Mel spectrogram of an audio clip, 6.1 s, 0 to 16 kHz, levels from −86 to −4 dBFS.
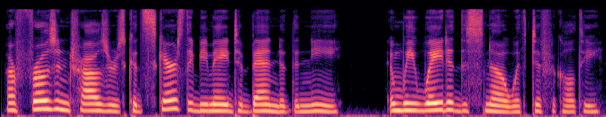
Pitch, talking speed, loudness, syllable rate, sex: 205 Hz, 190 wpm, -18 LUFS, 4.9 syllables/s, female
